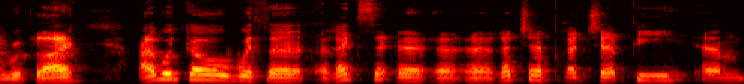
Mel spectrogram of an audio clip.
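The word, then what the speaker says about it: Rexhep Rexhepi: I would go with Recep Recepi. That is the correct pronunciation, as he told me that. Recep Recepi Chronomètre Contemporain number 2, which is slightly above 100,000.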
